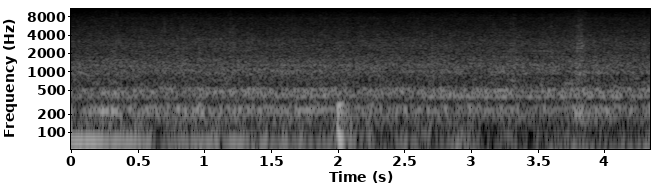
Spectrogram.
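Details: Dense humming of a honey bee colony while the hive is opened and its frames checked, a continuous buzzing drone over a deep low rumble, with a single soft knock at two seconds.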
